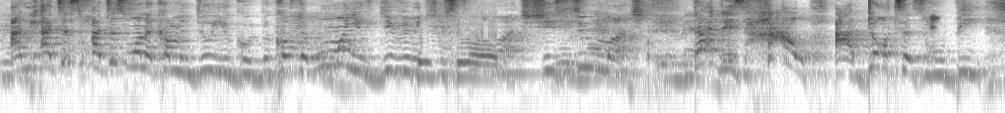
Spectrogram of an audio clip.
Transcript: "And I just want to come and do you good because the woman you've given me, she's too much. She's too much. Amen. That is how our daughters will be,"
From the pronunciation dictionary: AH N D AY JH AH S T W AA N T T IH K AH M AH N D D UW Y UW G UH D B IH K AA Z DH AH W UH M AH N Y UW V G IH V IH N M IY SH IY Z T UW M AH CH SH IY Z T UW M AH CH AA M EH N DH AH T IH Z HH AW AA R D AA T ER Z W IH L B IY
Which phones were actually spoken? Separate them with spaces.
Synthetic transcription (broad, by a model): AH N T AY JH AH S T W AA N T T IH K AH M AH N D D UW Y UW G UH D B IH K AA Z DH AH W UH M AH N Y UW V G IH V IH N M IY SH IY Z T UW M AH CH SH IY Z T UW M AH CH DH AH T IH Z HH AW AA D AA T ER Z W IH L B IY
